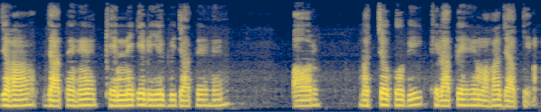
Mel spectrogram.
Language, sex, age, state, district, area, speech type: Urdu, male, 60+, Uttar Pradesh, Gautam Buddha Nagar, urban, spontaneous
